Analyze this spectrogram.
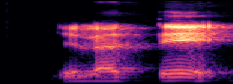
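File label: "jelatik", Malay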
